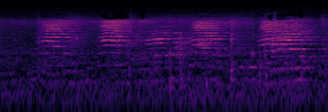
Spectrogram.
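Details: Cambodian forest monkeys: mother Blacky fights Tazanar to get her baby back while Bevin screams. Shrill, harmonic screams come in four bursts of rising and falling pitch, each lasting about half a second, over a low background rumble.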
